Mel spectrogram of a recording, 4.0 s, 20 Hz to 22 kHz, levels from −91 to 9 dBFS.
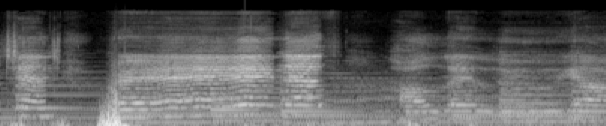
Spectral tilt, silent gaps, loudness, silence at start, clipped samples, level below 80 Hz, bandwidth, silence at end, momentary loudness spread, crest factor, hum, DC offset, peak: -4.5 dB/octave; none; -15 LUFS; 0 s; 0.3%; -22 dBFS; 16 kHz; 0 s; 13 LU; 14 dB; none; under 0.1%; 0 dBFS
